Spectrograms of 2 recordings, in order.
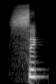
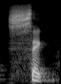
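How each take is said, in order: First: It is said on a high level pitch. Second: It is said on a low level pitch. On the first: "Entering high flat" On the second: "entering low flat"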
